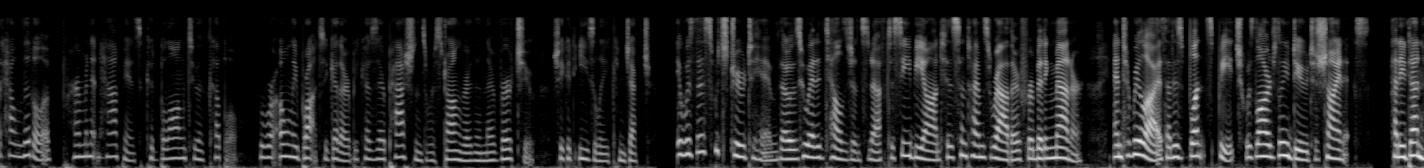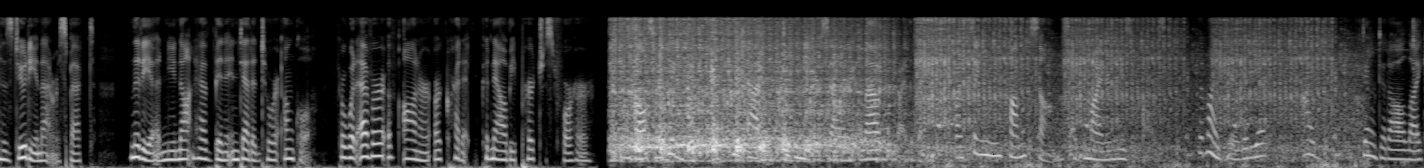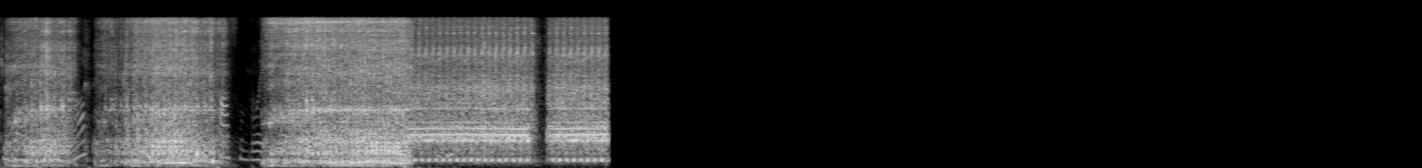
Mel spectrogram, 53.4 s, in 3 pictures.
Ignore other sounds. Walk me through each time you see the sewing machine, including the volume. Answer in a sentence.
You can hear the sewing machine from 25.4 to 43.2 s, getting quieter then louder.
